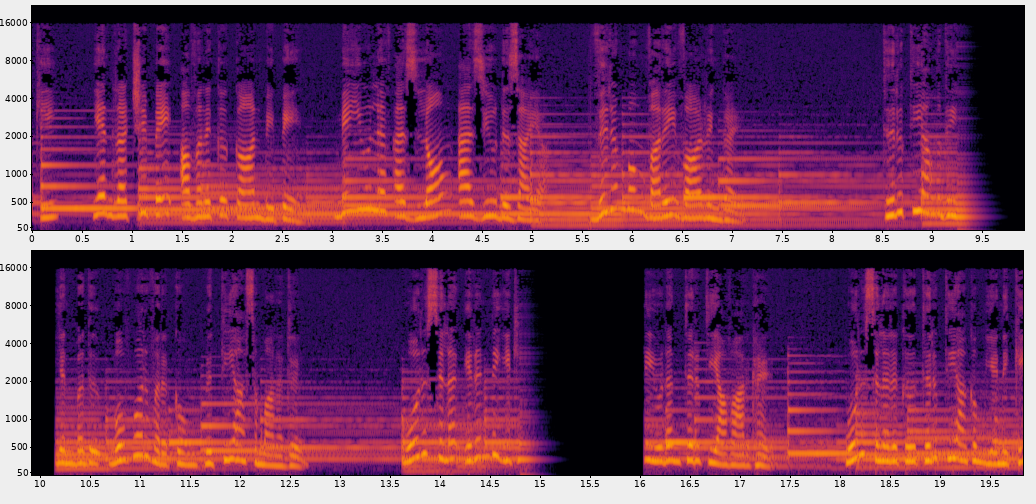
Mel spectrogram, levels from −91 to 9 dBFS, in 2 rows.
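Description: From start to finish there's a grainy, gritty edge that shifts with the sound itself. Quiet passages get rough, and the faintest bits break up or sputter. That's low bit depth without dither. It's likely an 8-bit signal that was truncated instead of dithered, so the rounding error tracks the audio rather than sitting underneath it as a smooth hiss. It lands somewhere around 35 dB below the signal.

At 9.25 s the audio stops moving forward and the last sound hangs on as a fading buzz or hiss until 10.17 s. About half a second of that is just silence. Then it picks up exactly where it left off. That's a call audio freeze, likely caused by packets stalling until the jitter buffer ran dry. The receiver covered about 0.89 s, nothing was actually lost, and that wait now sits as extra delay.

From 13.82 to 14.79 s things feel hurried with no pitch change. That's a jitter buffer speed-up running at about 115%. 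The receiver snips out tiny pitch-period slices over and over to shed backlog, roughly 150 ms of it here.

Straight after, from 14.80 to 16.06 s, there's a second, longer call audio freeze. The hanging sound fades to about 0.87 s of silence before resuming, and around 1.24 s gets filled in, again with nothing missing.

That backlog then gets worked off. From 16.19 to 16.81 s there's a milder speed-up at about 109%, trimming roughly 70 ms. From 17.48 to 19.80 s a stronger run at about 124% cuts around half a second and sounds noticeably rushed.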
